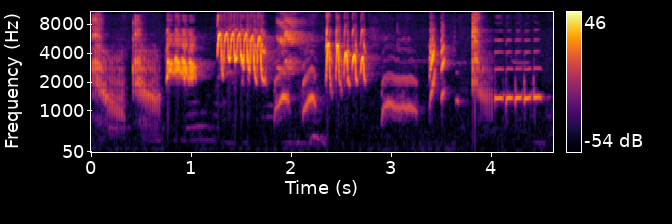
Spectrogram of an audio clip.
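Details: Energetic Asian pied starling song to encourage young birds: harsh squawks, buzzy rattles, descending slurs and short clear whistles strung together.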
